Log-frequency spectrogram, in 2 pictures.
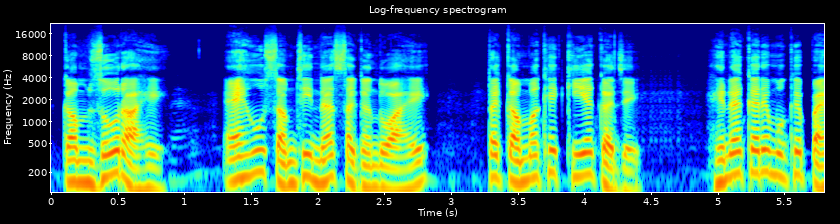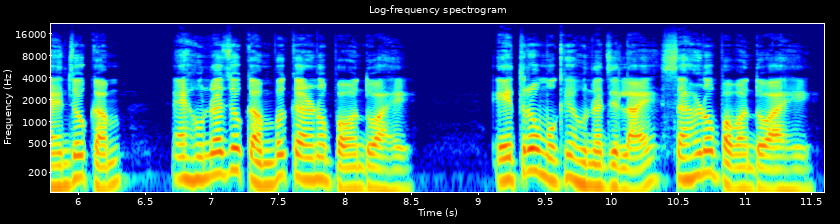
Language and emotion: Sindhi, neutral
